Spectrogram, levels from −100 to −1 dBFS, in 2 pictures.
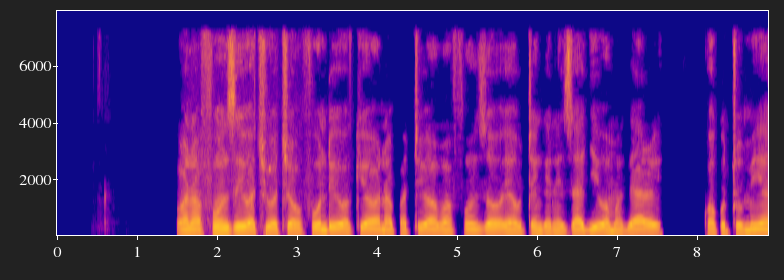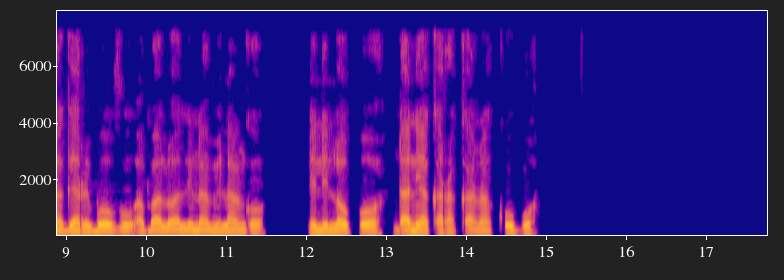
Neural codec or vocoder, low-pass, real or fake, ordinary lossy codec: none; 7.2 kHz; real; MP3, 64 kbps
